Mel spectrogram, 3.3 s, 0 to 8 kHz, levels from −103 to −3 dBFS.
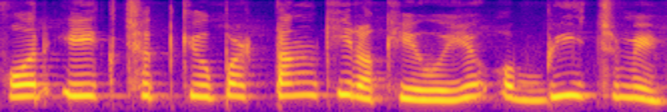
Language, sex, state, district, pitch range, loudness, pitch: Hindi, female, Madhya Pradesh, Katni, 280-320 Hz, -15 LUFS, 305 Hz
